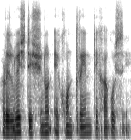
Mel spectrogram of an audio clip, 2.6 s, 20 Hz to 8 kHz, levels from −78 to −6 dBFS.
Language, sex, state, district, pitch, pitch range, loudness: Assamese, male, Assam, Kamrup Metropolitan, 115 Hz, 105-120 Hz, -19 LUFS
